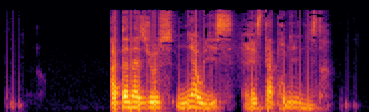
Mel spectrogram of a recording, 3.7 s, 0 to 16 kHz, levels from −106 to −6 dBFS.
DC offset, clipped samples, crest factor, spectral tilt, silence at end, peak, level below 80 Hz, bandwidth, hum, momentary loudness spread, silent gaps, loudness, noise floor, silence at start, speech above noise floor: under 0.1%; under 0.1%; 24 dB; -5 dB/octave; 0.55 s; 0 dBFS; -48 dBFS; 11.5 kHz; none; 13 LU; none; -22 LUFS; -90 dBFS; 1.1 s; 68 dB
